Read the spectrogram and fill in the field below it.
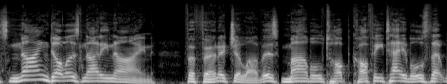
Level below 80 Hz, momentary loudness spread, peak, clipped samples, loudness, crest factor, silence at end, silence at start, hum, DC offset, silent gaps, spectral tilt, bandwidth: -40 dBFS; 5 LU; -4 dBFS; under 0.1%; -17 LUFS; 14 dB; 0 s; 0 s; none; under 0.1%; none; -5.5 dB/octave; 17.5 kHz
